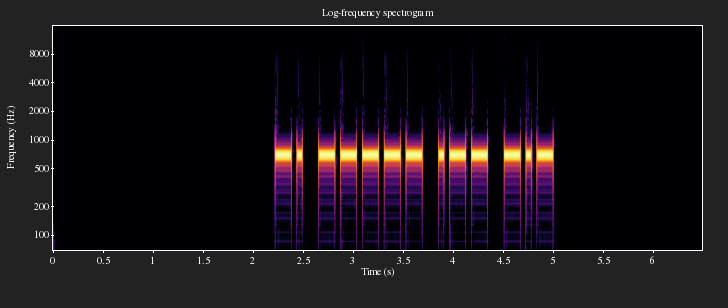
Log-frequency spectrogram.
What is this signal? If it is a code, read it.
Morse code, heard as a keyed tone, about 22 wpm, 700 Hz. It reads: N0WK
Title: USA Call Signs - 4 Characters - Repeated 2x - 22wpm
